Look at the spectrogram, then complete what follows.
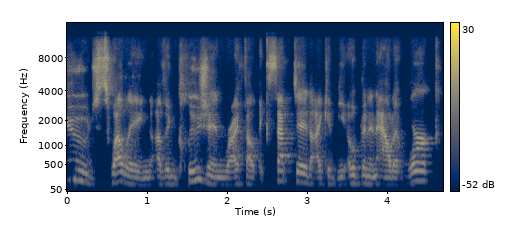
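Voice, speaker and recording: A man with an American accent has an unremarkable speaking voice at medium pitch. He keeps a moderate pace and ordinary pitch variation. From US (New York area). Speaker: lawyer, panellist. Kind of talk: panel discussion.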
